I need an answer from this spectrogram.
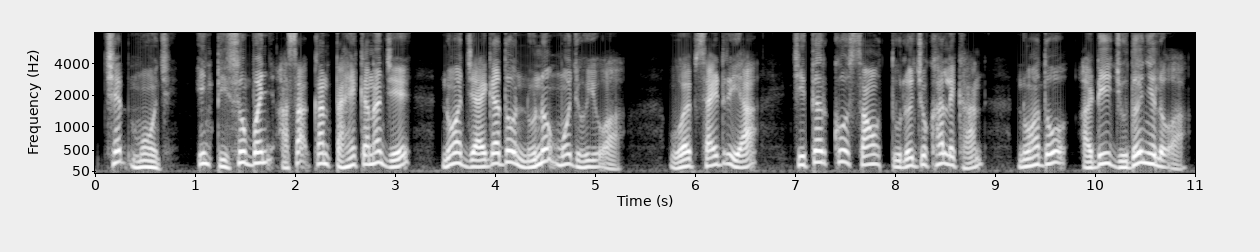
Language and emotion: Santali, surprised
